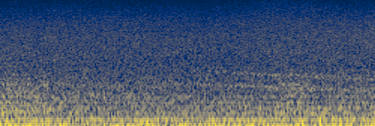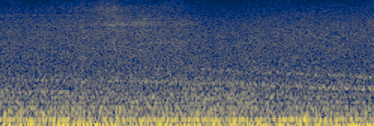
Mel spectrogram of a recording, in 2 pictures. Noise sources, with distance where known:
large-sounding engine, near

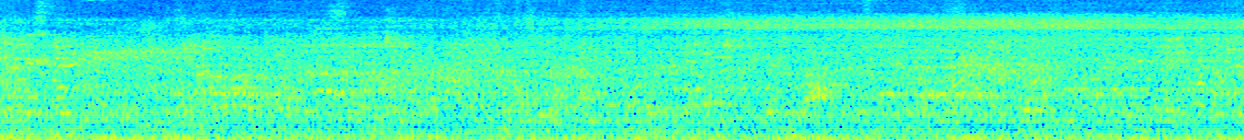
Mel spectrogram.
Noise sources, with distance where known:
person or small group talking; person or small group shouting

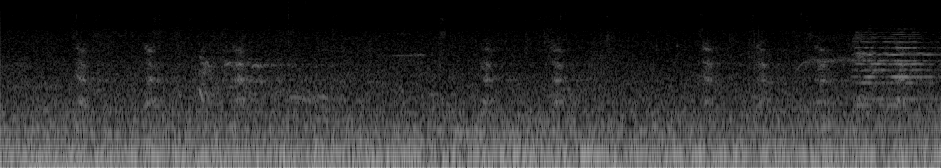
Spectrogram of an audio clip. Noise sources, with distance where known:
car horn, far; dog barking or whining, far

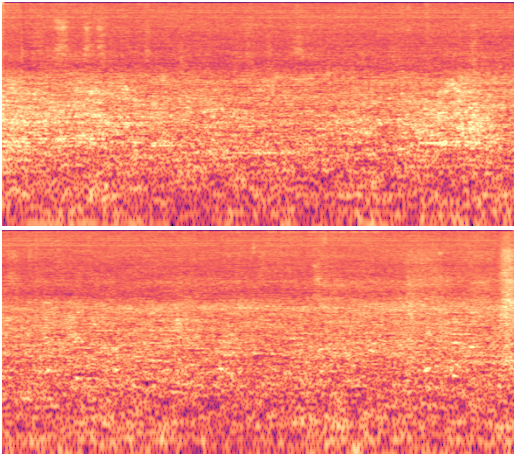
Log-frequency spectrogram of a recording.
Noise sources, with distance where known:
background noise

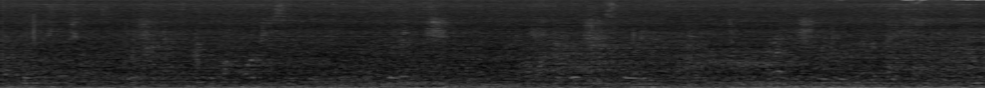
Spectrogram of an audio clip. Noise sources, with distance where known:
background noise

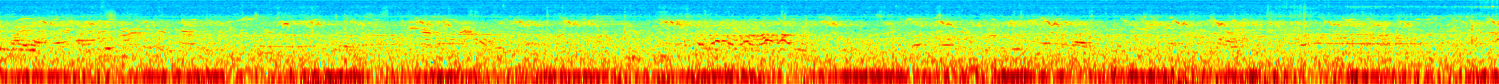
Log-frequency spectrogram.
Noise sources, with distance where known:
music from an unclear source; person or small group talking

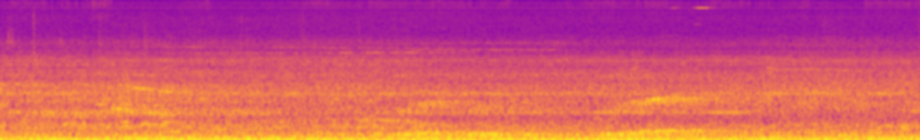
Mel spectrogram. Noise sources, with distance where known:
siren, far

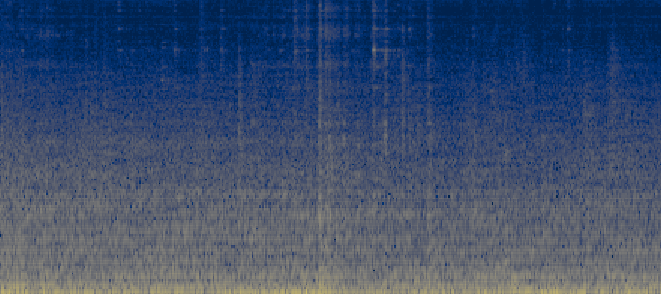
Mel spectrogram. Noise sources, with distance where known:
large-sounding engine; person or small group talking, near

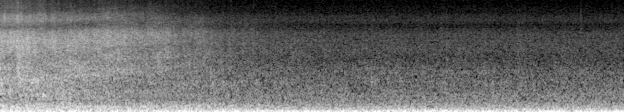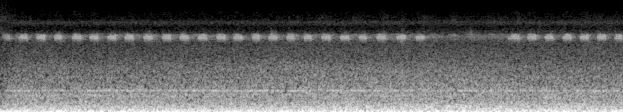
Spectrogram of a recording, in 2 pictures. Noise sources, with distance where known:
background noise

